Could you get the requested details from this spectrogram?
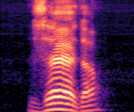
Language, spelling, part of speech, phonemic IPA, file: Arabic, زاد, verb, /zaː.da/, Ar-زاد.ogg
- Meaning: 1. to become greater, become more, grow, increase 2. to be greater, exceed, go beyond 3. to increase, augment, enlarge 4. to elaborate, to add say more, comment further 5. to supply, provide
